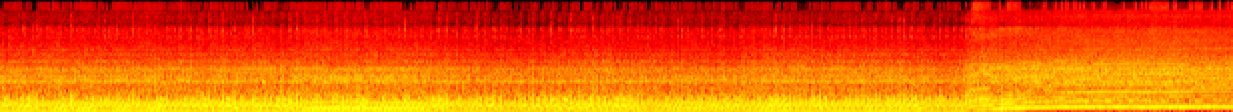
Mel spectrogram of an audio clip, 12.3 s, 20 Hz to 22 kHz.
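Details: Homelite 26cc hedge trimmer two-stroke after carburetor and fuel line service, started on full choke then warmed up and tuned. It buzzes unevenly with wavering pitch, then rises to a higher, steadier speed after the needle valves are opened more. Unstable running.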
